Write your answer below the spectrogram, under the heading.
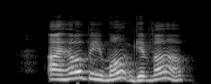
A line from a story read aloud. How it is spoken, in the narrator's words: said Ojo anxiously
